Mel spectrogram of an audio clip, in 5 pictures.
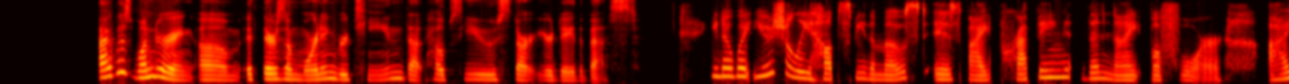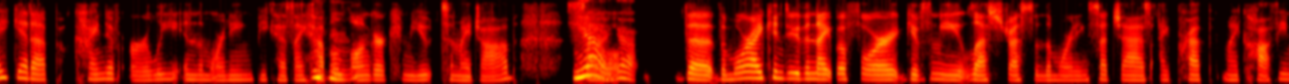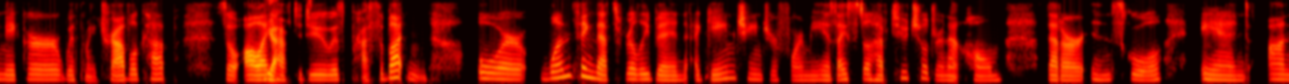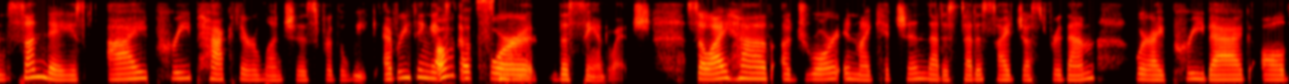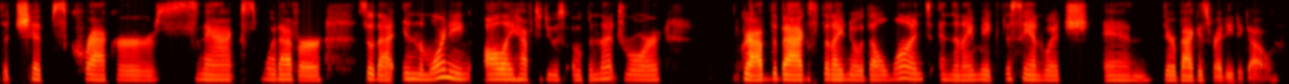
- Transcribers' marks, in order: other background noise
- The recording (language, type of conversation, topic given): English, unstructured, What morning routine helps you start your day best?
- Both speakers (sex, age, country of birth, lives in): female, 30-34, United States, United States; female, 45-49, United States, United States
